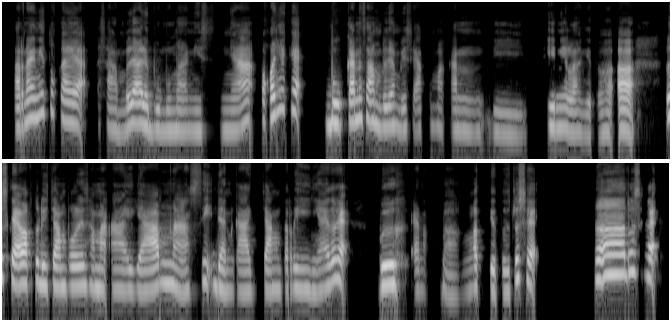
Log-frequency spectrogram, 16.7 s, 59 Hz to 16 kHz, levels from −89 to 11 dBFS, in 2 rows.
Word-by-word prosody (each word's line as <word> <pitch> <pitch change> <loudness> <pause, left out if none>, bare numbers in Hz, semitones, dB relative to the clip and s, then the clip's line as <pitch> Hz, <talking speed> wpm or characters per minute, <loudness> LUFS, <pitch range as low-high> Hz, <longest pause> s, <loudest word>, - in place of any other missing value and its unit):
karena 195 +6 -1
ini 290 +3 -2
tuh 320 - -11
kayak 225 -4 0 0.2
sambel 180 -1 -8
yang 220 0 +4
ada 190 - -2
bumbu 175 -1 -8
manisnya 175 +3 -5
pokoknya 270 +10 +1
kayak 315 -3 -1 0.3
bukan 220 +2 +2
sambel 225 -6 -1
yang 200 - -7
biasanya 180 -1 -11
aku 195 - -33
makan 175 -2 -13 0.4
di 155 -3 -15 0.3
sinilah 185 -4 -4
gitu, 150 0 -15
heeh, 170 +1 +4 0.4
terus 275 +1 0
kayak 220 -1 +9
waktu 240 - -3
dicampurin 200 0 0
sama 195 -1 -2
ayam, 185 +3 0
nasi, 180 +5 -5
dan 185 -4 -3
kacang 170 +2 -4
terinya 185 -1 -7
itu 240 +5 +1
kayak - - +3 0.4
beh 215 +1 +6 0.2
enak 175 -2 -15 0.2
banget 165 +5 -7
gitu 175 -1 -3
terus 260 0 -1
kayak, 215 - +2 0.7
heeh, 300 +4 +8
terus 335 0 0
kayak, 275 0 +4
185 Hz, 150 wpm, -20 LUFS, 175-220 Hz, 0.7 s, kayak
